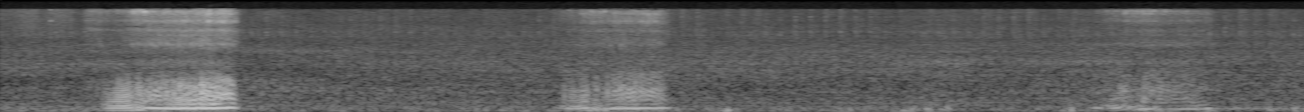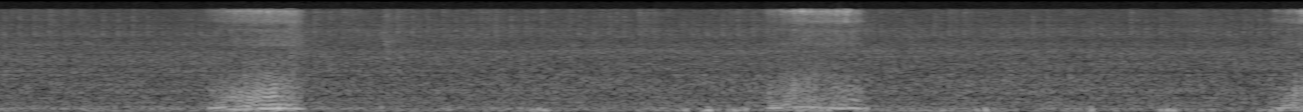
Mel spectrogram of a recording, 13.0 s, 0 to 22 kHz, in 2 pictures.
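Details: Newly adopted female pet, owned about a week, snoring heavily: five rough, rattling snores about every 2.5 seconds (about 23 a minute), fading, with quiet between.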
